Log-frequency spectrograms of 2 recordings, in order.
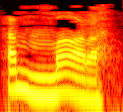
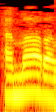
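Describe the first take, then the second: First: The m sound is stressed and held. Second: It starts with a plain vowel onset. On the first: It means one who commands. "with stressing on the M" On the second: It means sign. "with the Alif"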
